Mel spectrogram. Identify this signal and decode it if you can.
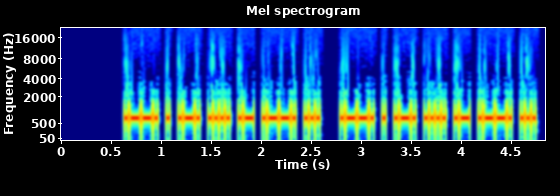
Morse code, heard as a keyed tone, about 40 wpm, 700 Hz. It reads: PERHAPS PERHAPS
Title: Top 500 Words Repeated 40wpm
